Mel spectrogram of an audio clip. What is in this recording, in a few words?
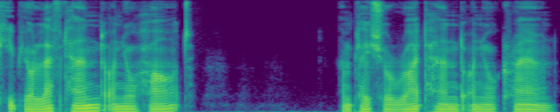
voiceover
